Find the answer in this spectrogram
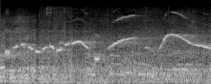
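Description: Electronic droid chirps from a Star Wars droid replica: a quick string of short warbling whistles, then two longer, higher rising-and-falling sweeps in the second half.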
